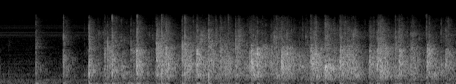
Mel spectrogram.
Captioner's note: applause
